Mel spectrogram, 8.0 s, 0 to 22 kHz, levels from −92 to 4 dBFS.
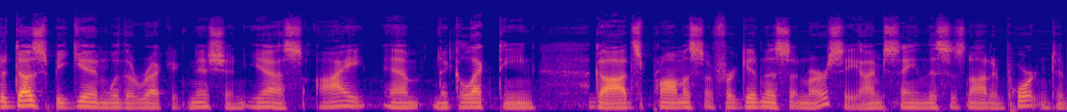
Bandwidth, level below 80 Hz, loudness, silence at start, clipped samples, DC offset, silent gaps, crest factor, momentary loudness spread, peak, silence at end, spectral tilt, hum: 14 kHz; -68 dBFS; -31 LUFS; 0 s; under 0.1%; under 0.1%; none; 24 dB; 10 LU; -8 dBFS; 0 s; -4.5 dB/octave; none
